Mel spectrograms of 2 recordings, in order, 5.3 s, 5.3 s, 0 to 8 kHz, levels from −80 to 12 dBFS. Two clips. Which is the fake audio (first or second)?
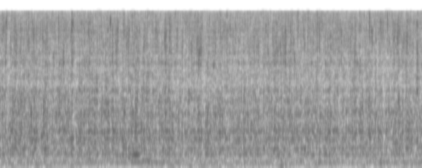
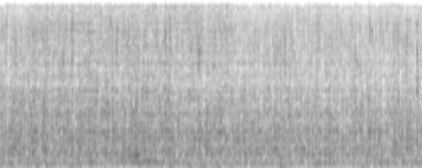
second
